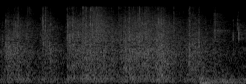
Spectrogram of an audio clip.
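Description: Clear plastic bag crinkling and rustling as a pair of leather boxing gloves is pulled out of it, a continuous crackle that eases off near the end.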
